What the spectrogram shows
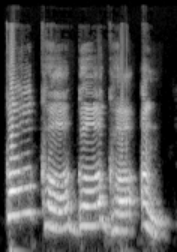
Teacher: बच्चों ये क वर्ग के व्यंजन कंठ से बोले जाते हैं।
